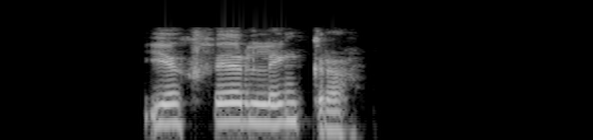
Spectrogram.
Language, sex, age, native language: Icelandic, female, 30-39, Icelandic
